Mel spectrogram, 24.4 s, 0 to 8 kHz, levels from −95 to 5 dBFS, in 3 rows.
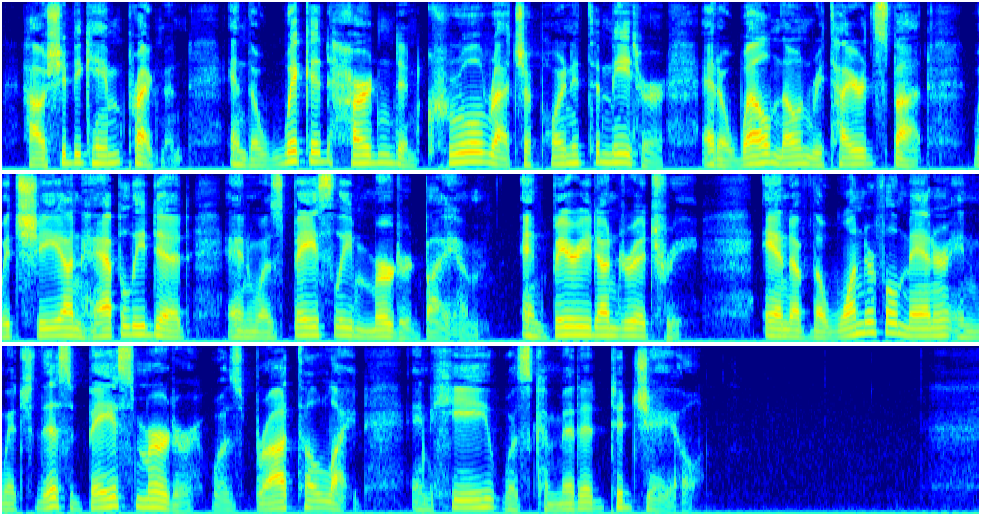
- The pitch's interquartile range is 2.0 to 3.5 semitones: No, average, 4.7 semitones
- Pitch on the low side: Yes, low, 125 Hz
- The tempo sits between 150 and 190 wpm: No, average, 140 wpm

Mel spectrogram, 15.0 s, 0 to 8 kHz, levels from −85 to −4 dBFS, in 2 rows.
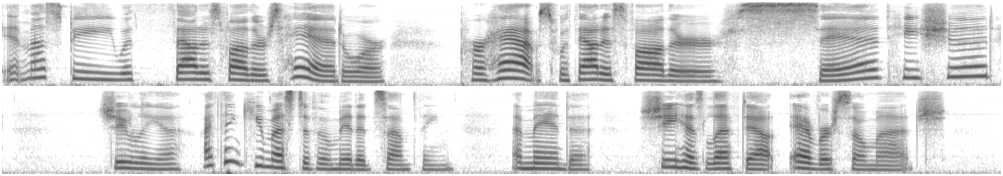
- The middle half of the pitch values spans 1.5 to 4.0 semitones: No, average, 5.3 semitones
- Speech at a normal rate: No, slow, 125 wpm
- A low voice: No, high, 205 Hz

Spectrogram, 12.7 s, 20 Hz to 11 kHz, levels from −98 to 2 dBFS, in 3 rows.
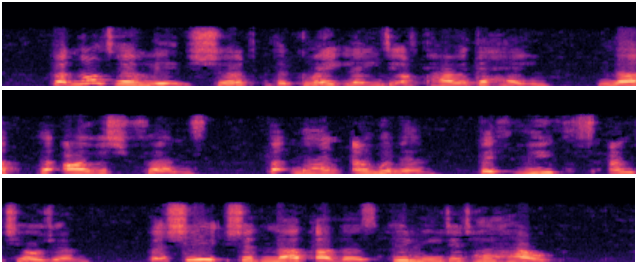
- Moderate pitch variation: No, wide, 6.5 semitones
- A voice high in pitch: Yes, very high, 275 Hz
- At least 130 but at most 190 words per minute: Yes, average, 140 wpm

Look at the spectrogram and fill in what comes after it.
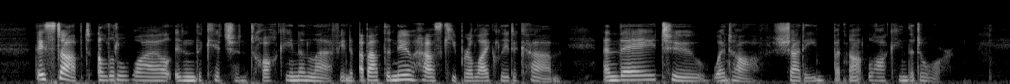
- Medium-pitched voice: Yes, medium, 180 Hz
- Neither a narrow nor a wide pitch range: No, narrow, 2.3 semitones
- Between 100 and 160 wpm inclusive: No, average, 170 wpm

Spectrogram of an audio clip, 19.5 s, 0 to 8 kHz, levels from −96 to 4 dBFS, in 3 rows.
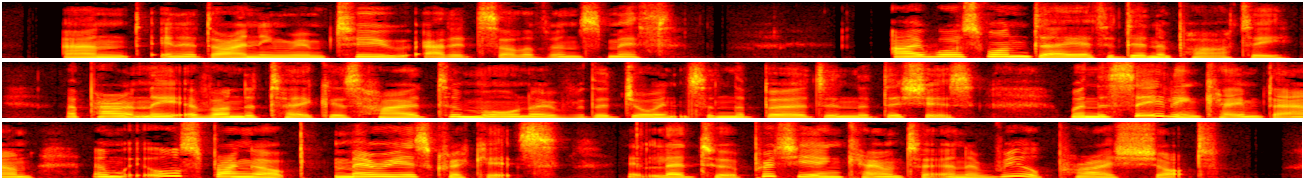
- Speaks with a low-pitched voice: No, medium, 170 Hz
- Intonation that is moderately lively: No, wide, 8.0 semitones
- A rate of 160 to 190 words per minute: Yes, average, 170 wpm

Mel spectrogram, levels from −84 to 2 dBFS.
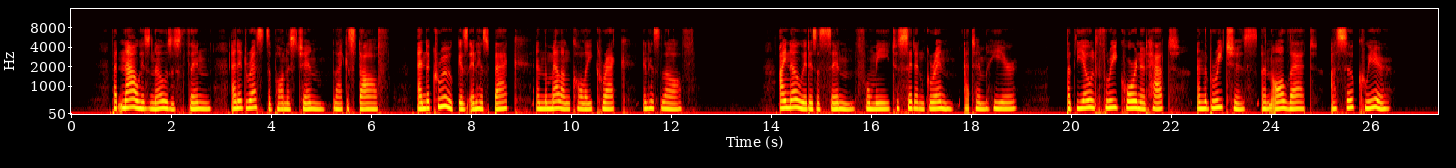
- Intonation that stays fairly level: Yes, narrow, 2.1 semitones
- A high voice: Yes, high, 225 Hz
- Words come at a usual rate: No, slow, 130 wpm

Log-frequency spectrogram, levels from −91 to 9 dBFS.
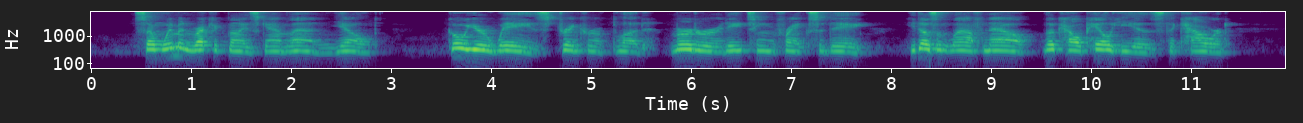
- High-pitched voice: No, medium, 150 Hz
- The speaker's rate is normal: Yes, average, 145 wpm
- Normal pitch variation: No, narrow, 2.1 semitones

